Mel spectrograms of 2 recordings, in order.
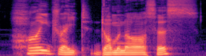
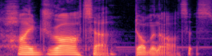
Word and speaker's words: Hydrata Dominatis: Now, hydrate dominatis. But shouldn't it be pronounced hydrata dominatis? Right. Hydrata dominatis cuz it's fake Latin. So, it's not hydrate like we would say.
